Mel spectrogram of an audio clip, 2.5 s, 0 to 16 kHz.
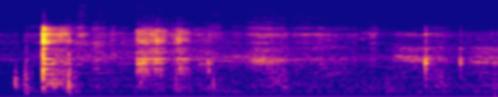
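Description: A sharp metallic click, then light scraping and small clinks, as the Vespa PX200's aluminium Autolube oil pump housing is worked by hand to free it from the engine case.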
